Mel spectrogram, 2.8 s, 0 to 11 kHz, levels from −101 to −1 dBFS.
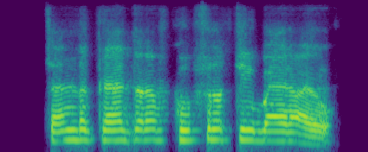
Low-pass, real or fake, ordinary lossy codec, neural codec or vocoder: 9.9 kHz; fake; Opus, 24 kbps; codec, 32 kHz, 1.9 kbps, SNAC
